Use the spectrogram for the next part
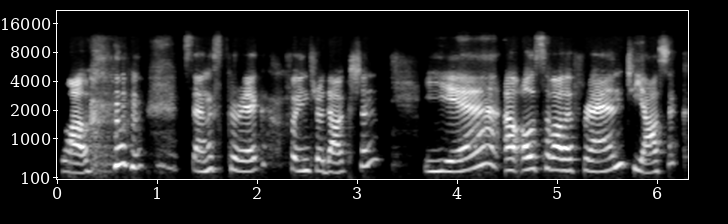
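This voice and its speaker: A Ukrainian-accented woman hosts an online meeting in a very high voice. She speaks slowly and laughs often between introductions. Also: a bit bright. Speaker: club president hosting an online meeting. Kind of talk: casual introductions.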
